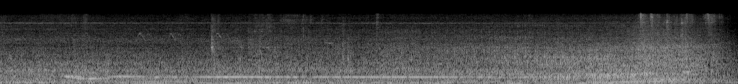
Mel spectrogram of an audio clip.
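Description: Diesel multiple unit moving slowly along the platform, its engine giving a steady hum over a low rumble; the hum comes in with a short glide about a second in and fades out near the end. A few sharp clicks follow just before the sound cuts off.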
